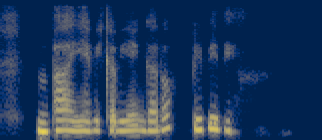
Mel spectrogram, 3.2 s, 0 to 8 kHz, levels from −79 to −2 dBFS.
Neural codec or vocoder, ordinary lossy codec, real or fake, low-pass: codec, 24 kHz, 0.9 kbps, DualCodec; Opus, 32 kbps; fake; 7.2 kHz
